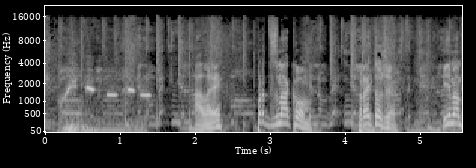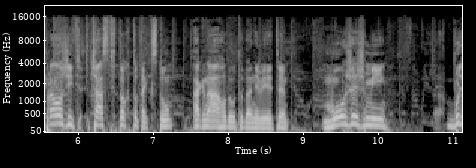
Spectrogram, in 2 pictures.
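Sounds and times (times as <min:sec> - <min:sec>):
person whistling a pop-style melody: 0:00.0 - 0:01.5
speech: 0:02.0 - 0:10.2, 0:10.8 - 0:11.1.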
